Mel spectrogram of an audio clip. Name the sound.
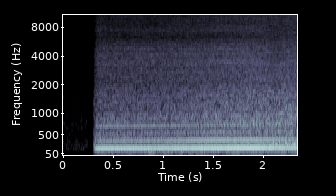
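car engine revving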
